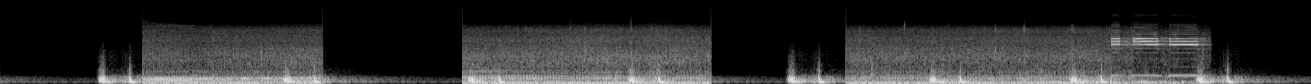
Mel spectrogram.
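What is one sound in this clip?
A motorcycle engine roars and revs up close.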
